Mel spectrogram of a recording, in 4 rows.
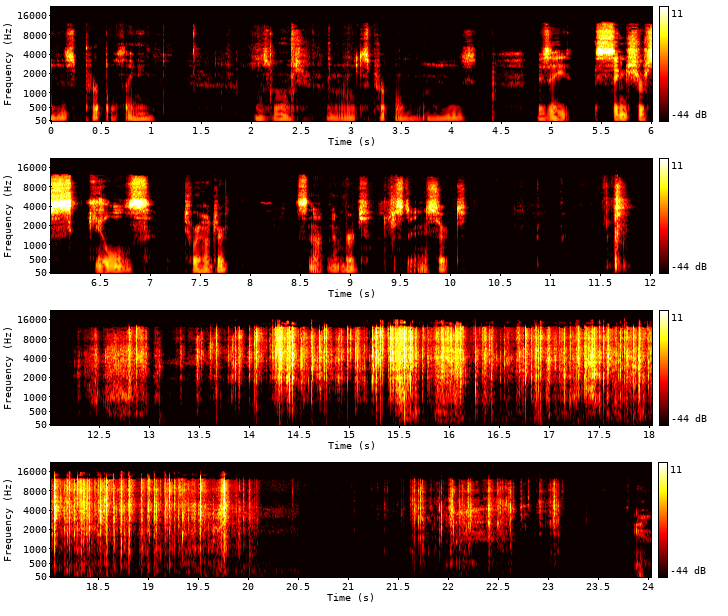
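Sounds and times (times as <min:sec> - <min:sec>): foil wrapper tearing and crinkling: 0:12.3 - 0:20.2, 0:21.4 - 0:23.2.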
